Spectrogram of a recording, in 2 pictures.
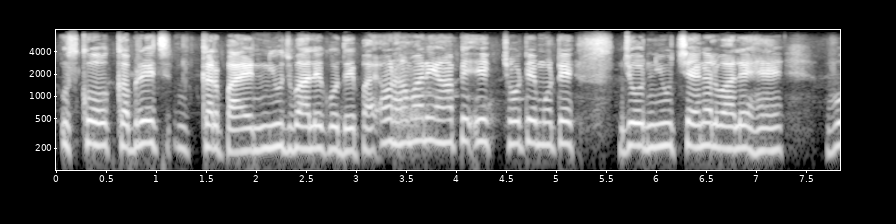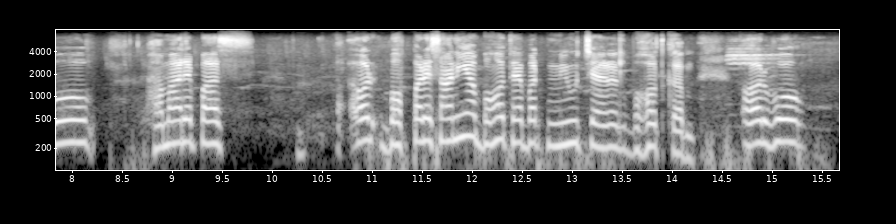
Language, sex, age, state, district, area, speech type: Urdu, male, 18-30, Bihar, Khagaria, rural, spontaneous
